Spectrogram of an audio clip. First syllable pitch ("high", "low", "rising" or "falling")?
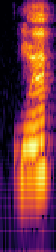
rising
